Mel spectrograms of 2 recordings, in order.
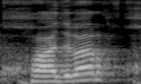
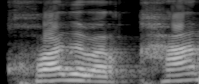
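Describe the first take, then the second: First: The final vowel is not a clear 'aa'. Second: The final vowel is a clear open 'aa'. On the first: The speaker calls it right. "বলতে হবে খ যাবার খ" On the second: The speaker calls it wrong. "খ যাবার খা না বলে"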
